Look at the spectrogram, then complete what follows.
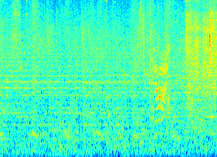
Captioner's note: hoofbeats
